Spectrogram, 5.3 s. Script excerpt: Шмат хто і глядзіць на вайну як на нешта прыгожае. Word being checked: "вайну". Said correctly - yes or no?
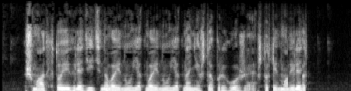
yes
